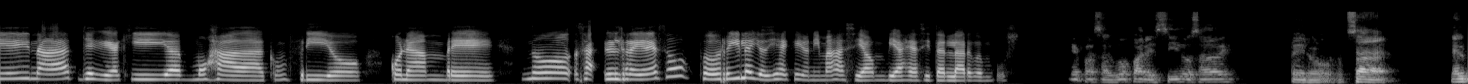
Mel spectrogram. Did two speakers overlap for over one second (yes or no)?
no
